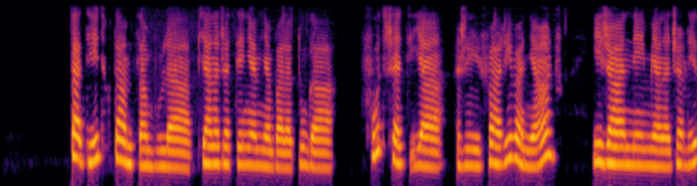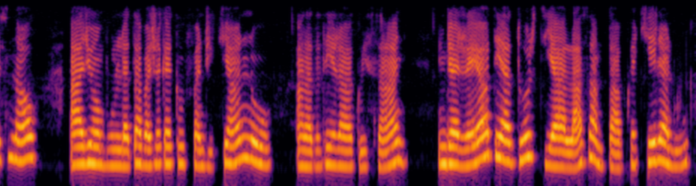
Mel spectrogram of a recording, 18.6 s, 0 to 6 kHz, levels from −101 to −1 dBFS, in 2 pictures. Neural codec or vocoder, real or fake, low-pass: none; real; 5.4 kHz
